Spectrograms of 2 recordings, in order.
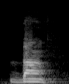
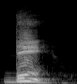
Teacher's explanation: In the official Bambara orthography, nasalization is represented by an N immediately following the vowel. The N is not pronounced but simply nasalizes the preceding vowel. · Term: nasalized vowels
